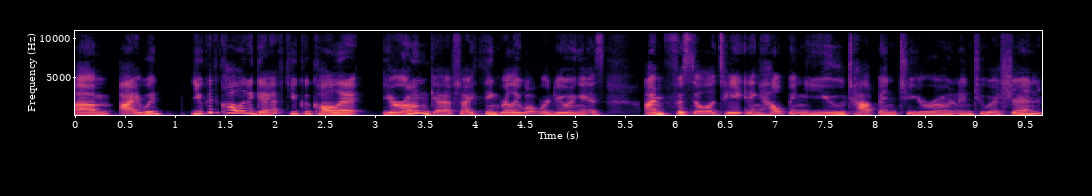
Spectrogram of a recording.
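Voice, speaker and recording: This woman has a plain, everyday voice at a medium pitch, with an American accent, ordinary pitch variation and a moderate pace. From US South. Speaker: somatic coach. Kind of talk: casual chat. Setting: video call.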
